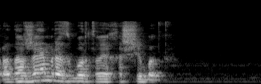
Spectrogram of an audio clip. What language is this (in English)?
Russian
